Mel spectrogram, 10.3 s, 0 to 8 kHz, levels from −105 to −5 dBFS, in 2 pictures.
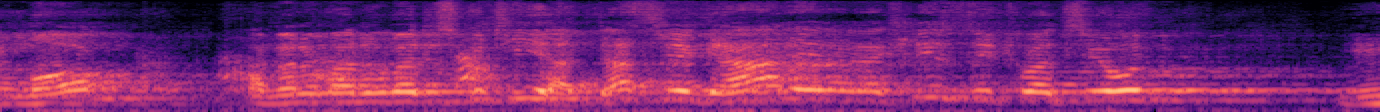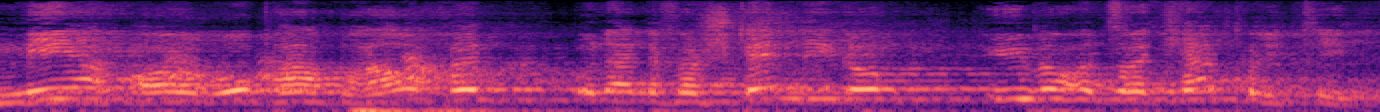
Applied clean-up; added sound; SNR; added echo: neural separator model SepFormer DNS4.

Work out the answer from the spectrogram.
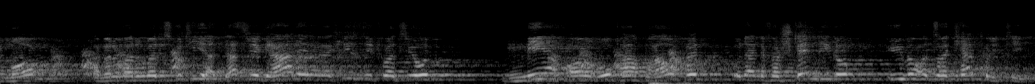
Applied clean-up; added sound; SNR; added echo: none; Bark; 13 dB; reverberation time 2.3 s.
